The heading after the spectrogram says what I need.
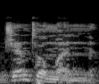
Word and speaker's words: gentleman: Continuando, gentleman. Tivemos lady e ladies, né, senhoras. Então, agora, gentleman. Pronúncia rápida geralmente vai tirar esse T.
